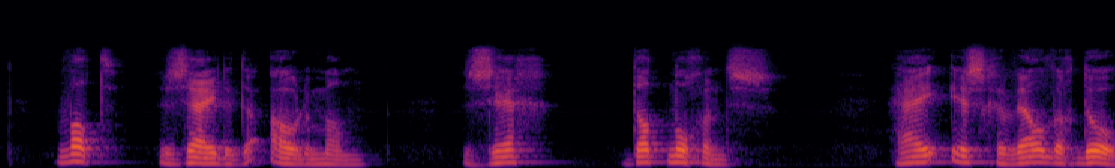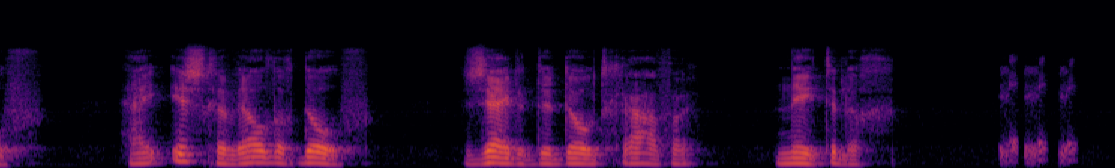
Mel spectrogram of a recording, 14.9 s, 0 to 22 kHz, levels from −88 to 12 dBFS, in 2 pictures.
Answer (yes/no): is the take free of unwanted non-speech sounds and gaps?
no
